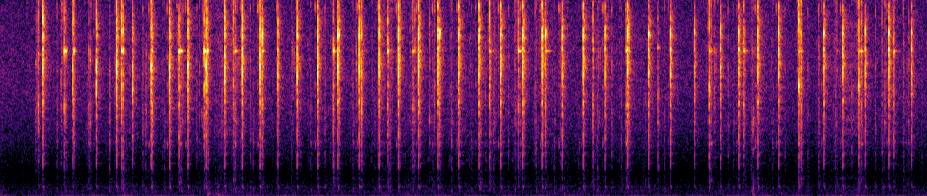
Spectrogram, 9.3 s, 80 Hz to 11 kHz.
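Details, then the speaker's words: 1935 IBM Model 01 Electromatic typewriter, now running at much less power: quick, crisp key strikes landing evenly over a soft motor hum with no labouring; running easily and healthily. "but yeah, we're running it at way less power now, so it's uh having an easier time with life as well."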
